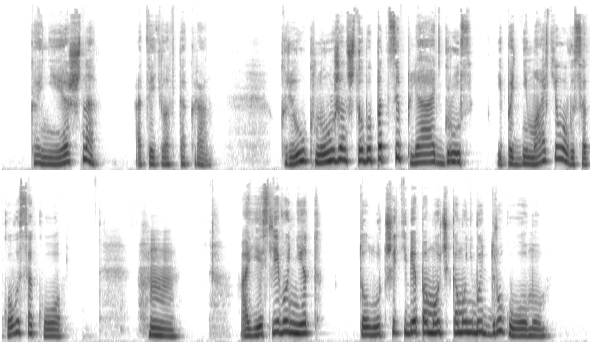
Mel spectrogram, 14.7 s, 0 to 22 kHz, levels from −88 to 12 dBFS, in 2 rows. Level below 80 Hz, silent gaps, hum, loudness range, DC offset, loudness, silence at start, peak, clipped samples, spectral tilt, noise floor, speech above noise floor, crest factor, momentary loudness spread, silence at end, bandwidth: -66 dBFS; none; none; 7 LU; under 0.1%; -17 LUFS; 0.4 s; 0 dBFS; under 0.1%; -5.5 dB/octave; -57 dBFS; 41 dB; 18 dB; 14 LU; 0.55 s; 18 kHz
